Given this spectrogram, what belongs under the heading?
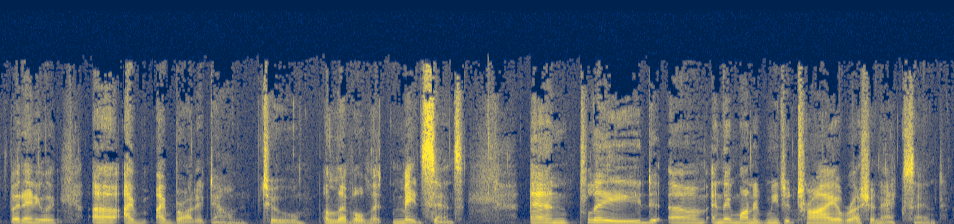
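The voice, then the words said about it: Slightly strained, worn voice. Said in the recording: “from being raucous here in this studio, my voice is a little harried”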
